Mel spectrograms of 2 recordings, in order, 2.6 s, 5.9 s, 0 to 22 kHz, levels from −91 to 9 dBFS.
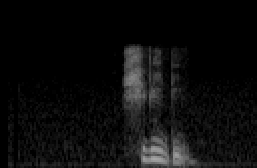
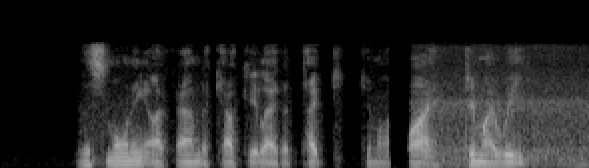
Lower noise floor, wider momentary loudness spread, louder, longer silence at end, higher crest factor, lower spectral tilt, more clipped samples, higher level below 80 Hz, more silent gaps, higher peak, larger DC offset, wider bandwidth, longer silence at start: second, -74 dBFS vs -85 dBFS; about the same, 12 LU vs 14 LU; second, -35 LUFS vs -30 LUFS; first, 0.65 s vs 0 s; about the same, 18 dB vs 20 dB; second, -3.5 dB/octave vs -5.5 dB/octave; neither; second, -78 dBFS vs -52 dBFS; second, none vs 3.98-4.05 s; second, -22 dBFS vs -10 dBFS; neither; about the same, 7.4 kHz vs 7.8 kHz; first, 1.25 s vs 0.8 s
